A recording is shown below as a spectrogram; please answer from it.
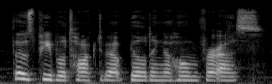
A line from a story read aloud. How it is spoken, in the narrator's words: muttered Frankston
